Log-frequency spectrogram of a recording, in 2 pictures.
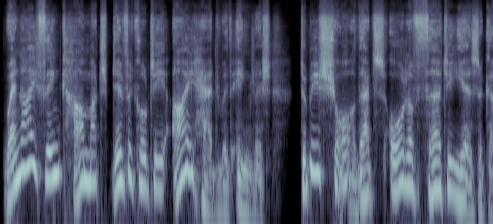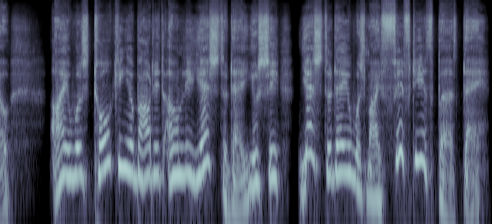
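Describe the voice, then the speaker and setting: A man voicing an eager, motherly fifty-year-old woman who runs a hotel kitchen, effusive and pressing, with a husky edge. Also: high voice, huge pitch swings, measured pace, a little mellow, dry recording, pitched above the performer's own voice, exaggerated voice. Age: 50s.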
